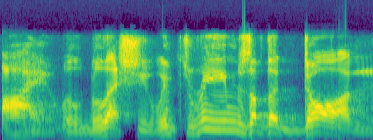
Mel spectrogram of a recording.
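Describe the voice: Using a put-on character voice, a man speaks at a very slow pace and medium pitch.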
